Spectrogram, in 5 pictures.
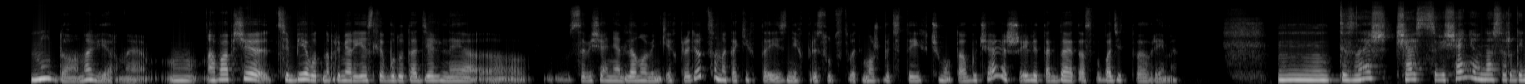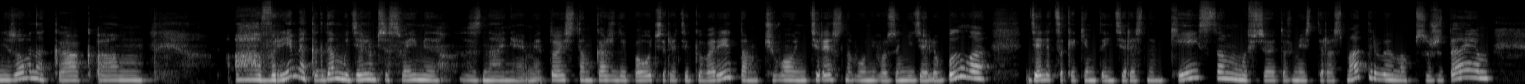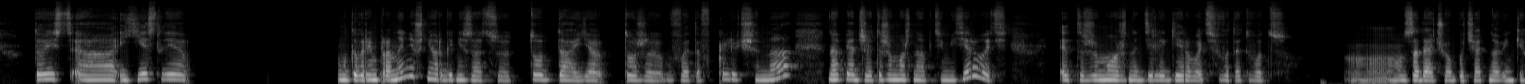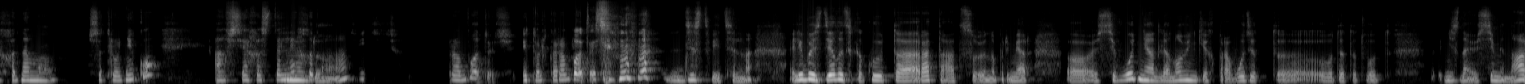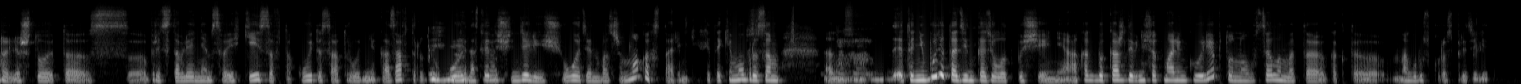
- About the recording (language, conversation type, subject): Russian, advice, Как сократить количество бессмысленных совещаний, которые отнимают рабочее время?
- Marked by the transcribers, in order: tapping; laugh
